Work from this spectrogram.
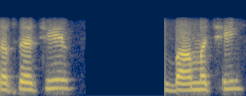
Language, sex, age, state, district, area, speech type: Urdu, female, 60+, Delhi, Central Delhi, urban, conversation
